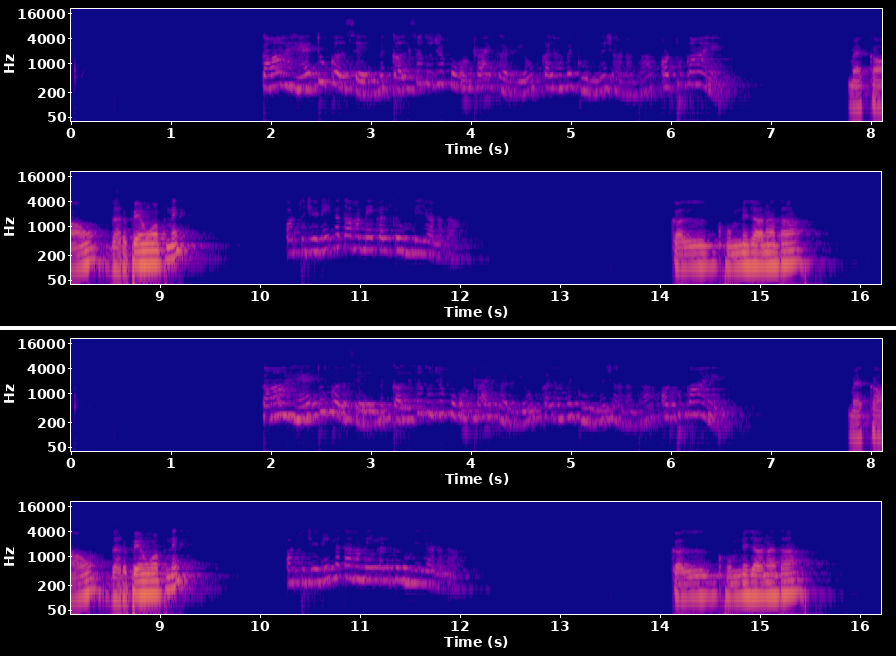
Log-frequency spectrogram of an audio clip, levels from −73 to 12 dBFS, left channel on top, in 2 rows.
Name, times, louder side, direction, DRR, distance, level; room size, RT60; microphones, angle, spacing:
voice 1, 1.9-6.6 10.3-12.1, equal, 50° left, 4 dB, 3.0 m, -41 dB
voice 2, 7.8-9.2 14.1-15.5, left 1 dB, 15° left, 6 dB, 0.6 m, -28 dB
24.5 x 14.0 x 4.3 m, 0.82 s
head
